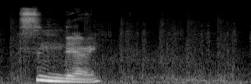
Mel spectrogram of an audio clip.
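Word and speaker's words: tsundere: I don't emphasize the T when I say Sundere. Sundere.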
